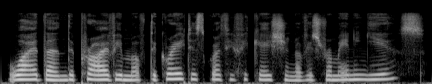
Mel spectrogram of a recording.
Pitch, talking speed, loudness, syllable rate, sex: 220 Hz, 165 wpm, -19 LUFS, 5.1 syllables/s, female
